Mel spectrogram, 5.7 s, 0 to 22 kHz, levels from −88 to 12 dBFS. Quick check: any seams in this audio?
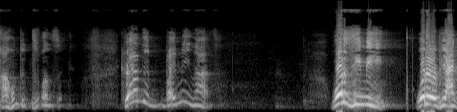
no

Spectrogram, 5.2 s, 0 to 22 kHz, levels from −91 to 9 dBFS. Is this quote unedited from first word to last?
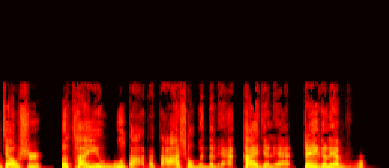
no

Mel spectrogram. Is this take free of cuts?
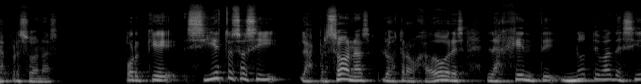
yes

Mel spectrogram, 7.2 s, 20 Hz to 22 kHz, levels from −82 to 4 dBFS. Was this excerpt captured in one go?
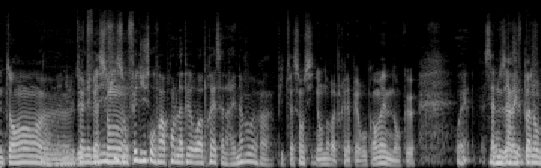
no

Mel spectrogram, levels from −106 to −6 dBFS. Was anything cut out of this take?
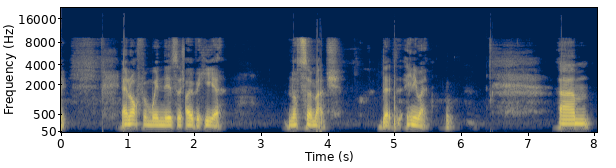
yes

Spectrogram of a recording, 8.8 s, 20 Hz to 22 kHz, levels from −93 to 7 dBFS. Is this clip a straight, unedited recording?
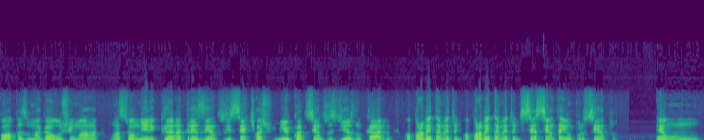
no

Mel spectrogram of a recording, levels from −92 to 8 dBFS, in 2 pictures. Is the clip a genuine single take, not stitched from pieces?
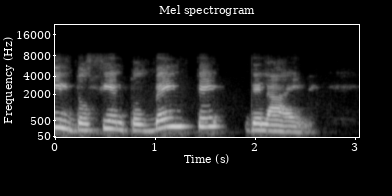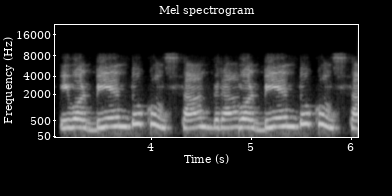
no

